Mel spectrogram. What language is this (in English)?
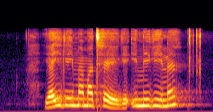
Zulu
